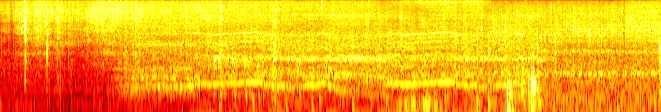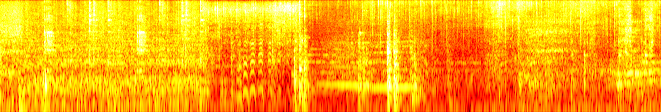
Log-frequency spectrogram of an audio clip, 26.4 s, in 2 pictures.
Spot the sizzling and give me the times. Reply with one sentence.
You can hear the sizzling from 0.0 to 26.4 s.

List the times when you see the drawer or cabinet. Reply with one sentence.
You can hear the drawer or cabinet from 10.1 to 10.8 s and from 13.6 to 14.3 s.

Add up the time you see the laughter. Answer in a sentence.
You can hear the laughter for 3 seconds altogether.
